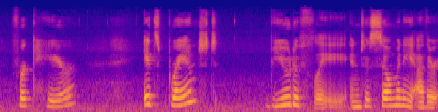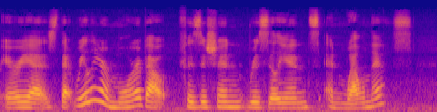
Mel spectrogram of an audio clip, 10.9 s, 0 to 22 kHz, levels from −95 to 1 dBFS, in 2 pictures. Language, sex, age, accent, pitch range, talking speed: English, female, 40-59, American, 175-215 Hz, 105 wpm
